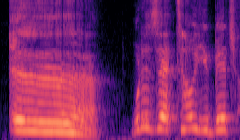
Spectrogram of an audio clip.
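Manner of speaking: high, slow, exasperated; sarcastic retort, drawn out; mock incredulous. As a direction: teller mocking the RA's pointless questions. Mocking RA's question.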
